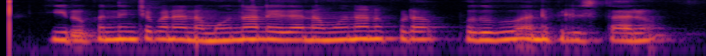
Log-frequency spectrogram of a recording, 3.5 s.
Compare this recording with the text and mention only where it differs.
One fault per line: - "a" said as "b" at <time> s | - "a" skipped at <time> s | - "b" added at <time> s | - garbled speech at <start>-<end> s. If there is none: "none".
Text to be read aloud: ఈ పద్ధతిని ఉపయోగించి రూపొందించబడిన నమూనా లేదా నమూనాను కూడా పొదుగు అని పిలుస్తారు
- "పద్ధతిని ఉపయోగించి" skipped at 0.3 s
